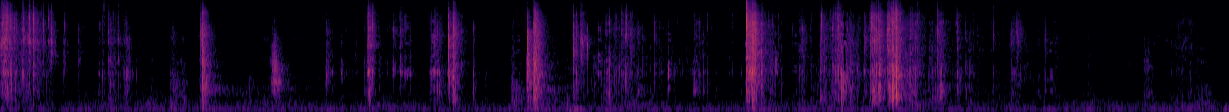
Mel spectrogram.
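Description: Foil wrapper of a trading-card pack crinkling and tearing as it is opened by hand: faint, short, irregular crinkles and rips, dying away about two seconds before the end.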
